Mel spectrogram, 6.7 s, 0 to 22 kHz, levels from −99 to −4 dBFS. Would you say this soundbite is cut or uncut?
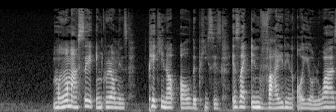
uncut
